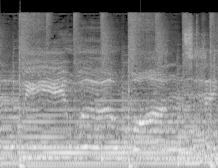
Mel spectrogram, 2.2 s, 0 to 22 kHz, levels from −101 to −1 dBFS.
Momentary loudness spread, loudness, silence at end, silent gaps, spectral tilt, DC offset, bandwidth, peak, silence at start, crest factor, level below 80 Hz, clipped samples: 1 LU; -12 LUFS; 0 s; none; -5.5 dB/octave; 0.6%; 16.5 kHz; 0 dBFS; 0 s; 12 dB; -24 dBFS; under 0.1%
